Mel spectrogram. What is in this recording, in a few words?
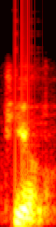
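"pure", Nigerian Pidgin, male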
